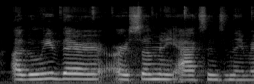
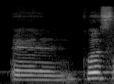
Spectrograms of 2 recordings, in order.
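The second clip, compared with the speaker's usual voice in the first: ordinary talk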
